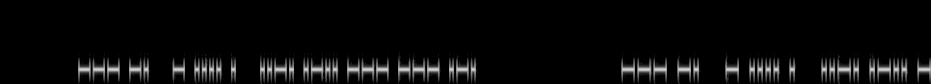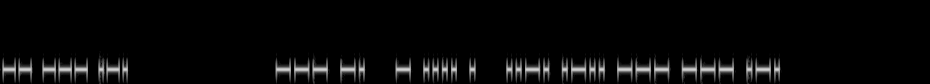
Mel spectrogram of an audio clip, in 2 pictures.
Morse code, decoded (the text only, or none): ON THE FLOOR ON THE FLOOR ON THE FLOOR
